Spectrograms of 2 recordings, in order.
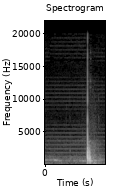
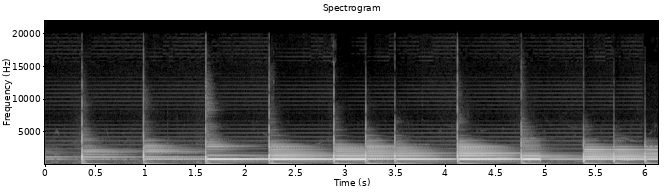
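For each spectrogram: First: ordinary stone, no ring. Second: ringing musical stone, sound and undamaged.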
